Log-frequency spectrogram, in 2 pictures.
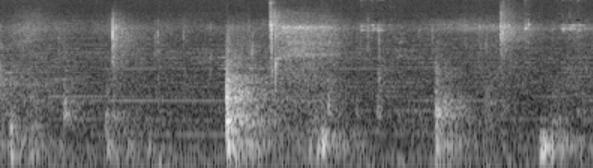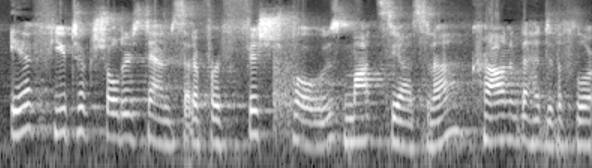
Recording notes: This is a full length jivamukti yoga class, recorded at Jivamukti Yoga School in New York City.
